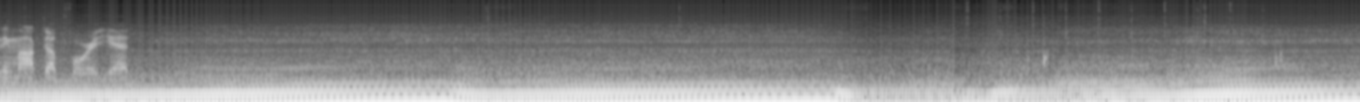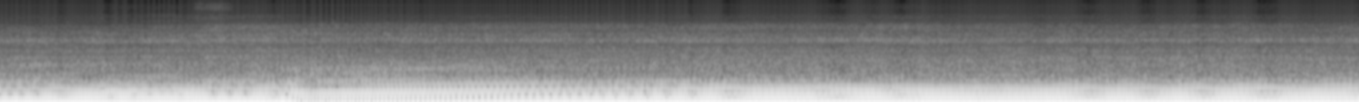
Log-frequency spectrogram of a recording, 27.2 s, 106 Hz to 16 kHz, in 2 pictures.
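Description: A Ford F-150 engine with an E4OD transmission runs with no exhaust after a cylinder head swap, a loud, close, raw drone that rises and falls through several revs before settling to idle.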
